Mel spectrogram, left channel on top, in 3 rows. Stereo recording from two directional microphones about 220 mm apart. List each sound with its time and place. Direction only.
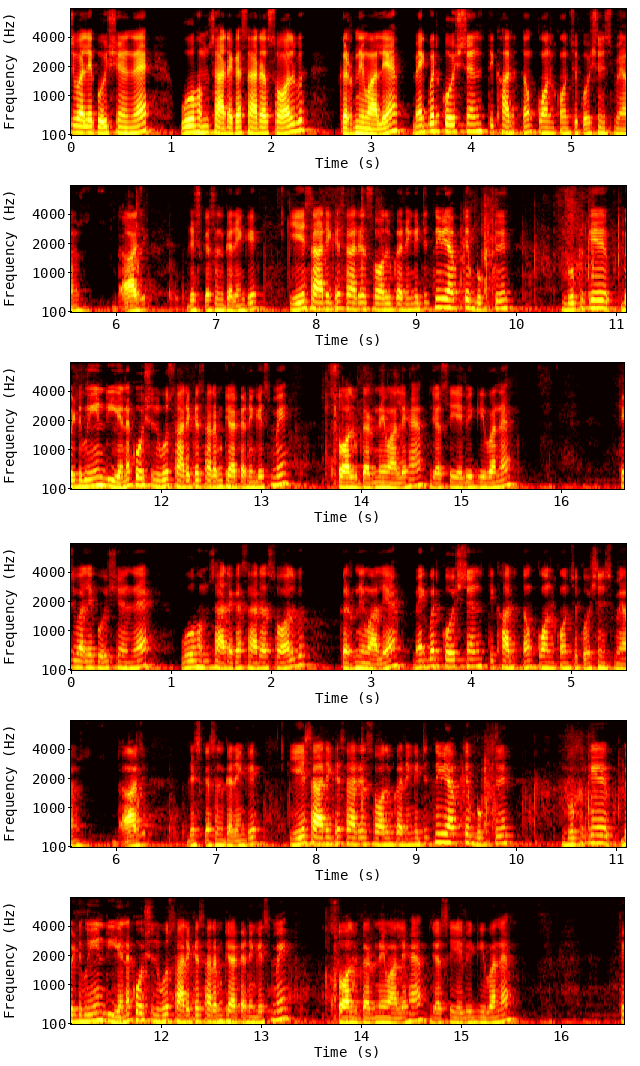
0.0 s speech: 50° left (ahead or behind); by 15.4 s 25° left (ahead or behind)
